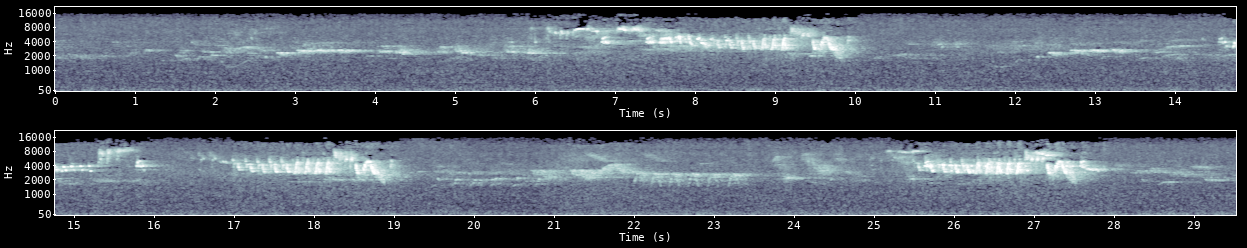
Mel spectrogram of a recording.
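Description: A songbird singing: a phrase ending in a fast high trill comes about every nine seconds, three times, with softer chirps and notes between, over a low steady background rumble.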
